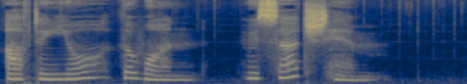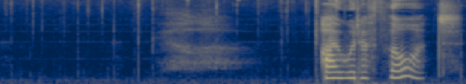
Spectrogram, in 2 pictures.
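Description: A woman playing a devoted, menacing servant of a vampire countess, formal and softly sinister in an ASMR roleplay, often in a half-whisper. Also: mid-range voice, no echo, studio quality. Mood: quietly accusing.

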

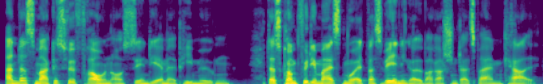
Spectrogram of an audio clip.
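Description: A man delivering a scripted opinion monologue as a video blogger, conversational and expressive with rhetorical asides. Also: sits low, fast, dry recording, studio quality. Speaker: video blogger and fan audio drama maker.

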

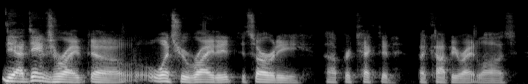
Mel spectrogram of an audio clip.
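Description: An older man in his sixties explains things casually in a lowish voice. He speaks as an experienced panelist, pausing between phrases as he gives advice. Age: 60s. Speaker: podcast co-host and published author. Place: home office, indoors. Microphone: earbud headset on video call.

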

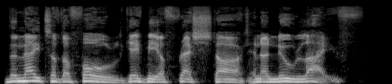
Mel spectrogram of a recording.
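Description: A male actor playing a proud, zealous holy knight leader in a fantasy video game, with a gravelly, husky voice and grandiose, solemn delivery. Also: medium pitch, animated. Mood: beckoning. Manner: grandiose, solemn, deliberate declamation. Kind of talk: theatrical fantasy game voice lines.

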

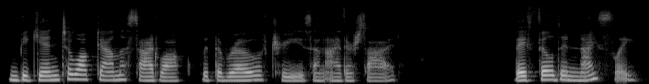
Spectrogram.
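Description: A woman leading a guided imagery relaxation exercise in a calm, gentle, unhurried manner with pauses. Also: medium pitch. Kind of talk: guided imagery meditation narration.

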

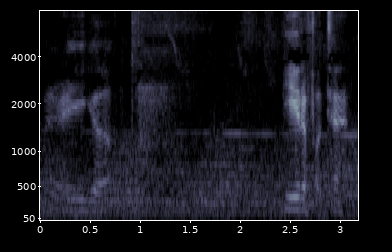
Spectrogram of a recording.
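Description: A man's voice: fairly high pitch, steady tone, extremely slow, heavy background noise. A man filming a casual vlog outdoors on his phone, talking eagerly and plugging a shop. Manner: enthusiastic, promotional. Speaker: vlogger. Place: outdoors at a warehouse lot and a driveway. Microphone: phone camera held by speaker.

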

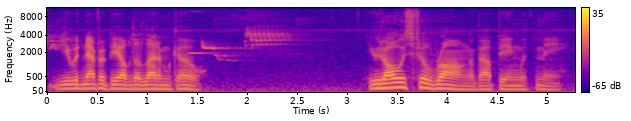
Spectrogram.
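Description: A man's voice: lowish voice, normal speed, natural voice. An actor playing an embittered, intense young male rebel in a radio drama. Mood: wistful, resigned.

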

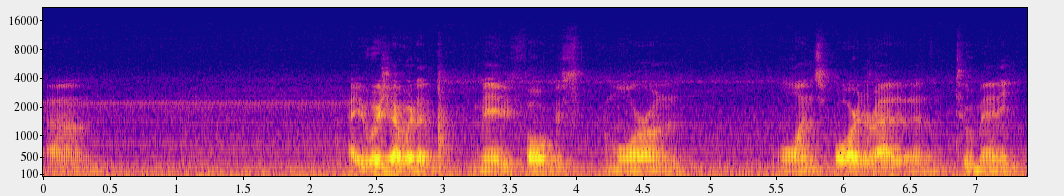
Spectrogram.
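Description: A deep-voiced man with a Finland Swedish accent explains things in a measured, thoughtful way. He sounds like he is recorded across a roomy training studio, with the mic at a distance and a noisy floor of sound. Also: darkish tone. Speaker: guest cycling coach. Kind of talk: casual podcast interview. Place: training studio, seated in recovery chairs.

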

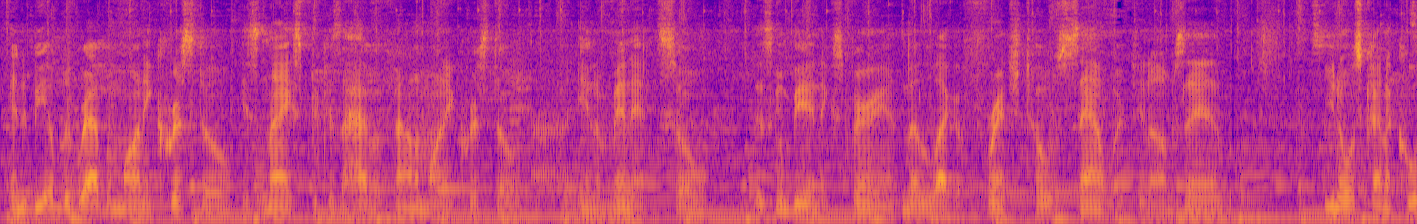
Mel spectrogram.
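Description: Food vlogger, thirties, very low voice, eager and jokey, lapel mic in a diner, music under it. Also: male voice. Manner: enthusiastic, joking, talks while eating. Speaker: food reviewer. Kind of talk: casual food review vlog. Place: restaurant dining room, indoors.

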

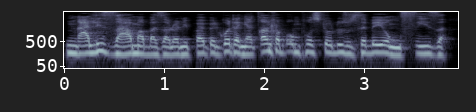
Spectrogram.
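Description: A woman's voice: lowish voice, fairly even intonation, very fast. A South African woman speaking as a pastor on a studio talk show, emphatic and exhorting, mixing in English. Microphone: headset.

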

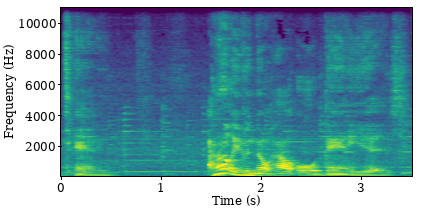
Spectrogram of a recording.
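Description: Male reaction host, 30s. Hugely animated, slow-paced, jokey, sweary, in an echoey home room. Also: on the low side, over loud music. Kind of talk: casual reaction chat. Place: indoor home room at a desk.

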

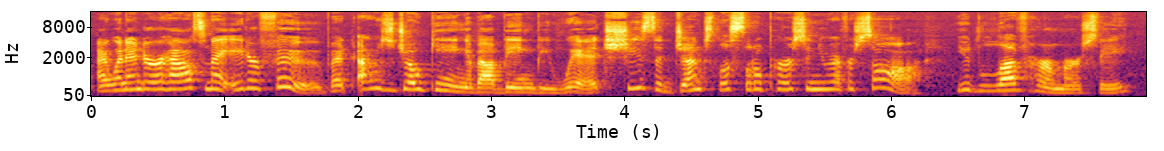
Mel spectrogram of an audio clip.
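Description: A woman's voice: mid-range voice, sing-song, a little fast, slightly rough. A woman voicing a spirited, headstrong teenage girl who pleads earnestly, reading from a novel. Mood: earnest pleading.

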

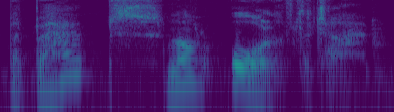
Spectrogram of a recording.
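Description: An actor playing a brisk, commanding gentleman detective with an English accent in a radio drama, precise and probing. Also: on the high side, sing-song, slightly rough, exaggerated voice. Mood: coolly incisive. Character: incisive, commanding middle-aged gentleman detective. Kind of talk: British radio drama acting.

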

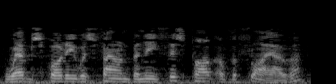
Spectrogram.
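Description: A businesslike male detective boss, played by an actor for a radio crime drama. He speaks at middling pitch with firm authority. The sound is slightly dull with faint noise. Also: lively intonation, normal speed, natural voice. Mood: brisk, commanding. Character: brisk male police detective boss running a murder inquiry.

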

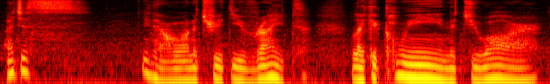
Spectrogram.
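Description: Slow, low, doting rich boyfriend, acted by a man. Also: a little hiss or hum. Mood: doting, coaxing. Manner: soft-spoken, unhurried, coaxing with pet names. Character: rich possessive young boyfriend, smooth, doting, quietly menacing. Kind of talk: ASMR boyfriend roleplay.

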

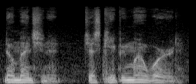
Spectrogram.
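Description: An actor playing a gruff, reserved young male fugitive in a video game, speaking tersely. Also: sits low, a little fast. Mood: dry, guarded. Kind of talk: video game cutscene acting.

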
